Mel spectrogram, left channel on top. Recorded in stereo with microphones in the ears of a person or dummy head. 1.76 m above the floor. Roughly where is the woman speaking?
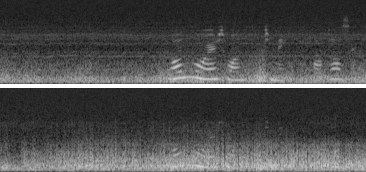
Left.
